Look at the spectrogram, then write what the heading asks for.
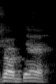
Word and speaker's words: Jourdain: Charles Jourdain.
